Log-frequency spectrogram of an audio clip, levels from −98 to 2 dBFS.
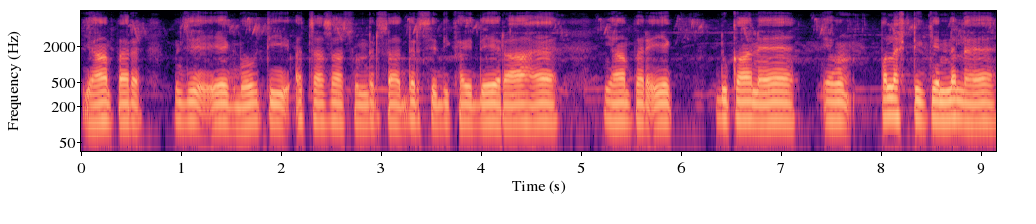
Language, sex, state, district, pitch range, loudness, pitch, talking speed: Hindi, male, Rajasthan, Bikaner, 110-120 Hz, -17 LUFS, 115 Hz, 165 wpm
